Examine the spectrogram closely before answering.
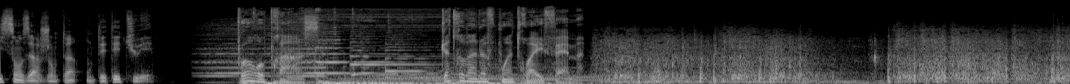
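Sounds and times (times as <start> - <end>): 
speech: 0.0 - 1.6, 2.4 - 3.6, 4.4 - 6.2, 7.0 - 7.7
intense gunfire in Haiti: 5.9 - 10.6.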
